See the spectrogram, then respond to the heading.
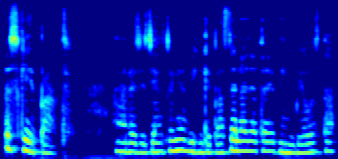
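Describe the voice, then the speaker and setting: A woman's voice: mid-range voice, steady tone, moderate pace, dark tone, slightly rough. A woman casually retelling a romance fan story, quoting every character in her own voice.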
